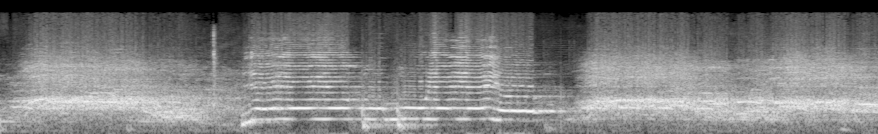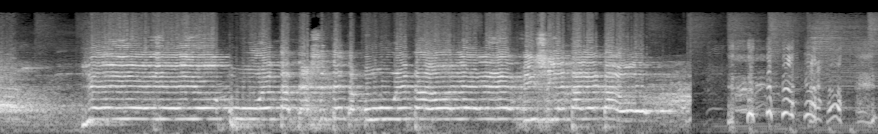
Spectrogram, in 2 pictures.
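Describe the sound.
A large concert crowd at a show roars and chants in unison, repeating back phrases such as "E eu!" called out by the performer, trading back and forth with loud, sustained, tuneful shouted lines in a call-and-response pattern, ending with a brief burst of scattered voices.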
